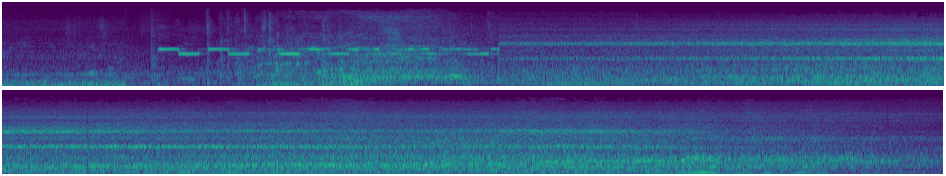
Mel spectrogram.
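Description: Interior of a moving train on the line to Southend Victoria, Essex: a loud, continuous rumbling roar that builds after a short chime-like announcement tone, with steady wheel and motor noise.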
